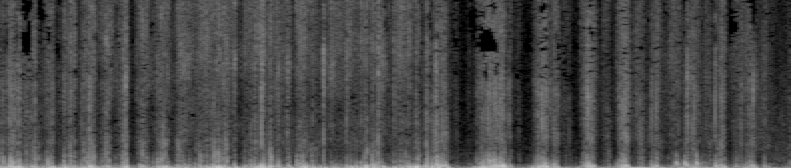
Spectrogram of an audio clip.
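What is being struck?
Knit cotton polo shirt.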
